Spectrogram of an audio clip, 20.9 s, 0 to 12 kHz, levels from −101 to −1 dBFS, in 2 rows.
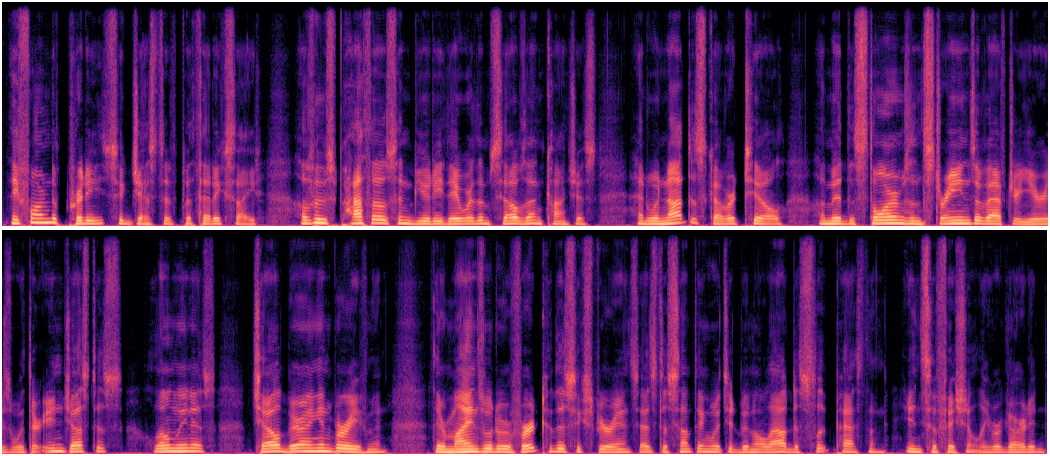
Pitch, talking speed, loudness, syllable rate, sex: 150 Hz, 165 wpm, -19 LUFS, 5.5 syllables/s, male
